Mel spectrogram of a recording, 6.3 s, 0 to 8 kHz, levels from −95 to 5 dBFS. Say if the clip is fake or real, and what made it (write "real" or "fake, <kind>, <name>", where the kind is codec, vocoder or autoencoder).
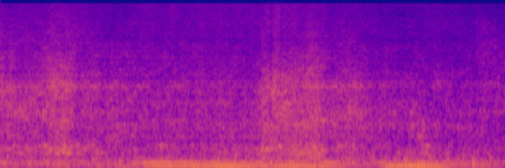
fake, codec, SNAC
